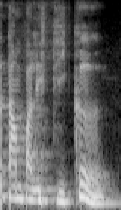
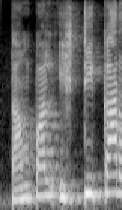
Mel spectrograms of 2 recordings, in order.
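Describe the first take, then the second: First: স্টিকার as "is-ti-ka", final r dropped; স্টিকার with a silent final r; Malay pronunciation. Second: স্টিকার with a sounded final r; স্টিকার ending in a full "-kar", as Malays don't say it; non-Malay pronunciation. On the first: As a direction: say স্টিকার the Malay way, ending on an open vowel. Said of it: "ওরা বলে". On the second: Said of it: "ওরা বলে না". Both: Shown as a demonstration.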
